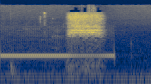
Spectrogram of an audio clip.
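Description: A telephone line is dialed while calling a hotel: a steady electronic tone holds, a short hissy burst of higher signal cuts in, then the tone cuts off sharply, leaving a faint background.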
